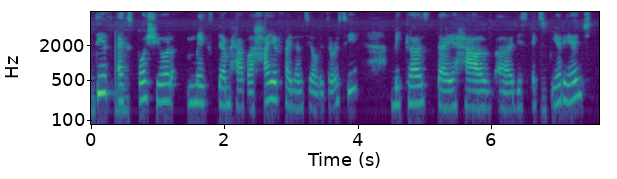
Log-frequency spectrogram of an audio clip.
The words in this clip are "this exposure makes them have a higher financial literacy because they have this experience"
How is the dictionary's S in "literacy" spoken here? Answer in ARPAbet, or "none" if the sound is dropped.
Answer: S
